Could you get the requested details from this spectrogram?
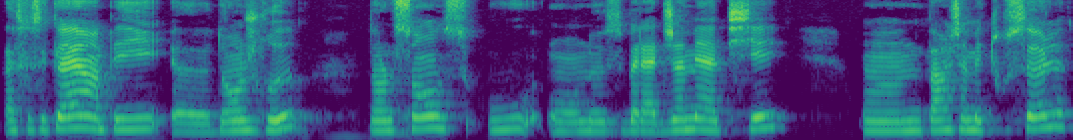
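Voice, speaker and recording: A woman's voice: fairly high pitch, steady tone, normal speed, darkish tone. Rambling young Frenchwoman telling travel stories. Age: young adult. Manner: rambling, many fillers and restarts. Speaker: guest. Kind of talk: casual interview chat.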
